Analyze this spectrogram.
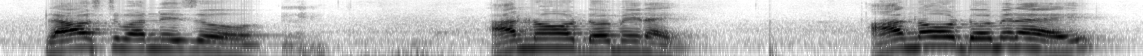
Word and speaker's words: anno domini: one is unknown domini anno dominic anodominate not unknown dominic anno domini means we should not pronounce double letters in english language analytic means what is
